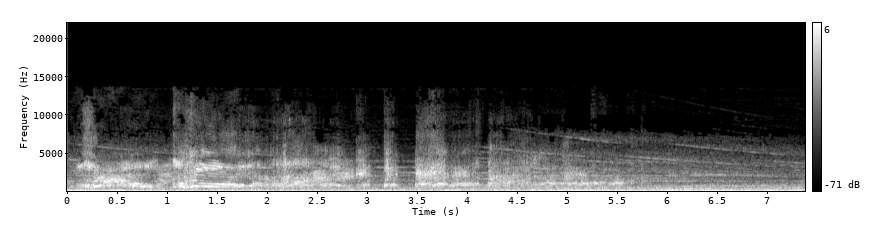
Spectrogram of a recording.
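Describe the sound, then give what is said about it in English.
Strained gurgling and spluttering vocal noises heard through a phone line, with choked, broken bursts over a steady low hum, the sputtering thinning out after a few seconds and leaving the drone. “The sounds of gurgling and spluttering were sent through the phone line as the detective watched the patrol car swerve off the road.”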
